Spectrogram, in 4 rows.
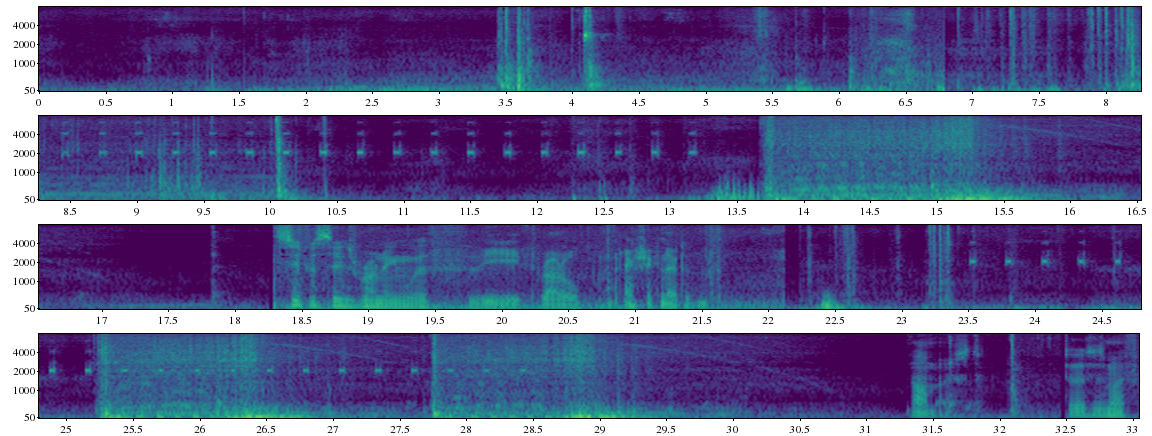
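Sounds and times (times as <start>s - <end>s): engine cranking and firing: 13.6s - 17.2s, 25.2s - 30.8s
rapid electronic warning beep: 23.5s - 28.5s.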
